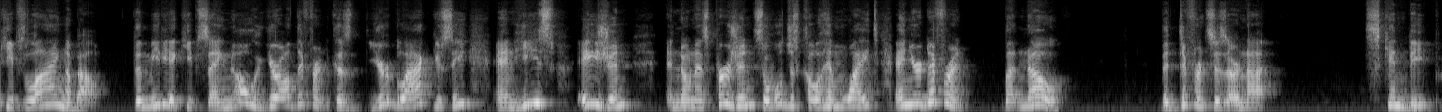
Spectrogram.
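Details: Adult male podcast host; Normal speech.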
